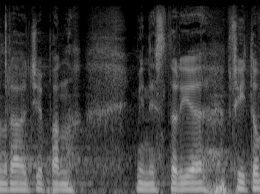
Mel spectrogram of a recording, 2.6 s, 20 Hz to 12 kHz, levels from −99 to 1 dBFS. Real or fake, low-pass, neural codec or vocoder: real; 10.8 kHz; none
